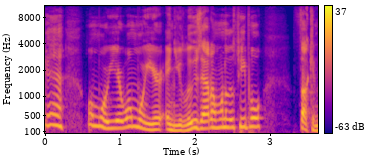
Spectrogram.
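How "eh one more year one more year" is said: mock lazy shrug of a veteran, pitched higher; mocking quarterback. Sports host mocking the quarterback who won't retire, pitched-up mock voice. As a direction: brush it off like the aging quarterback stalling.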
